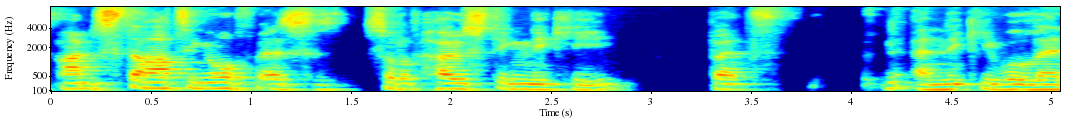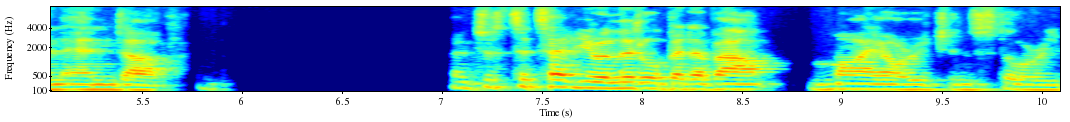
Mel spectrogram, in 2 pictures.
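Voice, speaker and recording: Man, keynote speaker, mellow voice, halting restarts, echoey room. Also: mid-range voice. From South Africa. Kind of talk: keynote talk.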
